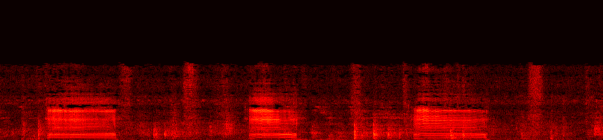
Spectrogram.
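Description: A Saanen buck goat sick with pneumonia gives a short, strained bleat three times, about every second and a half. This noise made with its breathing is the laboured breathing typical of goat pneumonia.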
